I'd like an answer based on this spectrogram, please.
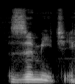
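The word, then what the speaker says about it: Tzimisce: Zamichi. Zamichi. And it's spelled like Zamichi. Tizimisk, so it doesn't help.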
